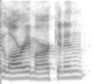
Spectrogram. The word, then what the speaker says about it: Lauri Markkanen: And if you want me to go out of the way to say his name right, I say Lauri Markkanen.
